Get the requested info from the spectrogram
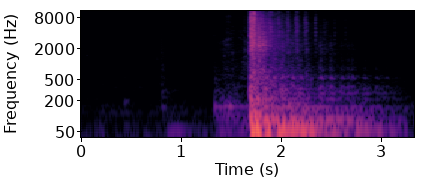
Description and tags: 011 House DoorClosing
Closing door sound
door, room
